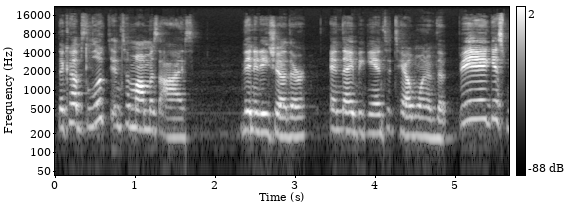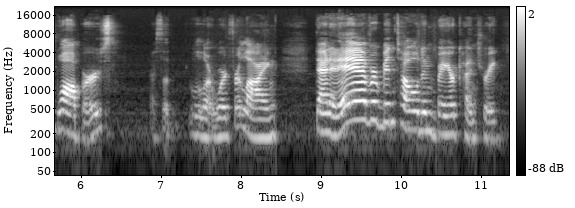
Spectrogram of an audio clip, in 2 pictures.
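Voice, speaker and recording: Bright-voiced woman reading a storybook. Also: medium pitch, lively intonation, moderate pace. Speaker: teacher reading aloud to children. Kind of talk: expressive storybook read-aloud with simple asides.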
